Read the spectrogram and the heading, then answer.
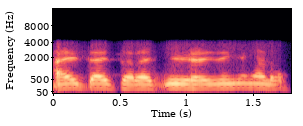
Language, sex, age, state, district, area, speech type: Kannada, male, 60+, Karnataka, Bidar, urban, conversation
